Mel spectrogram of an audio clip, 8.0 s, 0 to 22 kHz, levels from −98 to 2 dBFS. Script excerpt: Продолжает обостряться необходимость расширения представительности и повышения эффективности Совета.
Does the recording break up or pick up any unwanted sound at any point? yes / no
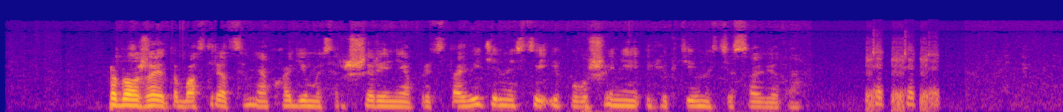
yes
